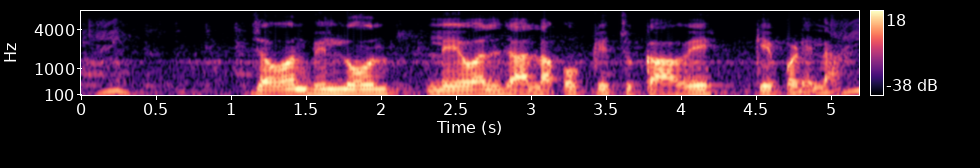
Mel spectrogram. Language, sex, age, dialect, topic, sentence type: Bhojpuri, male, 18-24, Northern, banking, statement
